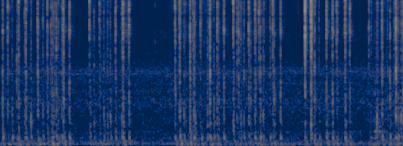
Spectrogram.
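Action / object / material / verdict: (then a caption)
tap / plastic laptop keyboard / plastic / none. Fingertips type fast on a dark laptop keyboard with plastic keys, producing rapid bright clicks over soft low thuds. The typing comes in quick bursts, eases into lighter tapping for about a second near the start, then picks up again until the end.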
